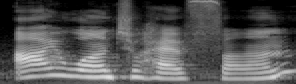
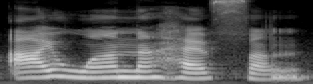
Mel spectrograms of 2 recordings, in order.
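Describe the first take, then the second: First: 'Want to' is said as two separate words. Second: 'Want to' is blended into one word, 'wanna'. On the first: It is the formal way to say it. "A primeira" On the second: It is the informal way to say it. "A informal"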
